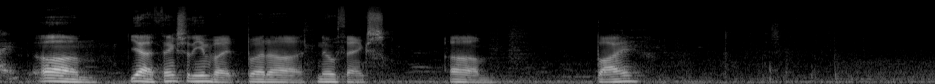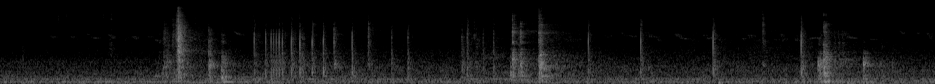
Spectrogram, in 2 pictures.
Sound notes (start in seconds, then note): 10.5 door creaks open and close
